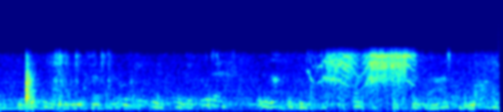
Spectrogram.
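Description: A French bulldog whines in wavering, high, nasal tones while sulking, with low grumbling sounds beneath.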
